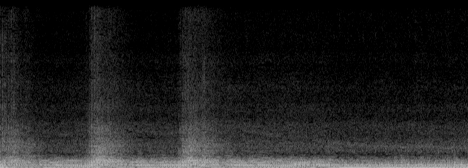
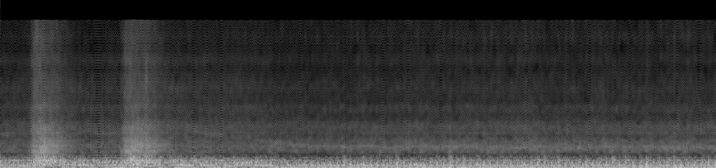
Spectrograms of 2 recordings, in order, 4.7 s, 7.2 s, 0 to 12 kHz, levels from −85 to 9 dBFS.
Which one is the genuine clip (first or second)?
first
